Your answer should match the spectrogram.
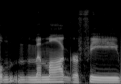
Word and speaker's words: mammography: If you send out that mobile mammography van, did I say that right? – Yep, you did.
